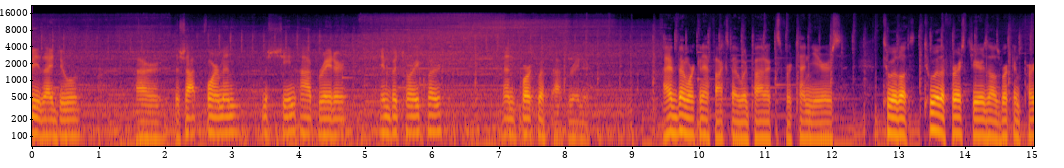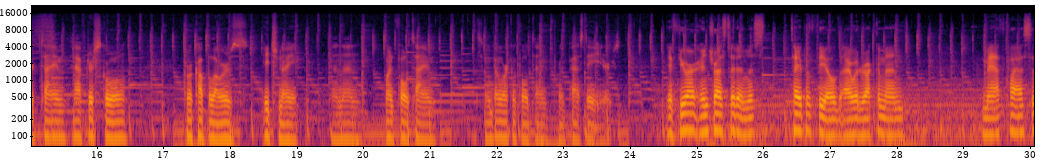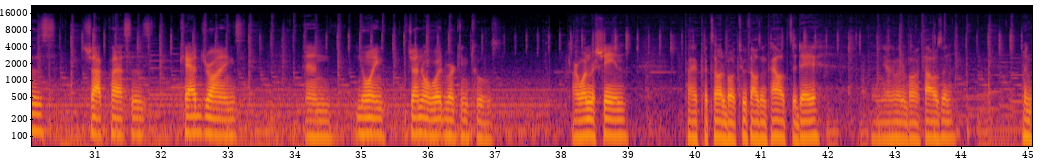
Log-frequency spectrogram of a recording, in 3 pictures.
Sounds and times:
Speech: 0:00.0 - 0:00.7, 0:01.6 - 0:06.2, 0:07.0 - 0:08.4, 0:09.5 - 0:12.2, 0:12.8 - 0:16.4, 0:17.4 - 0:21.1, 0:21.7 - 0:23.8, 0:24.6 - 0:28.2, 0:29.3 - 0:33.2, 0:34.1 - 0:37.1, 0:38.2 - 0:39.0, 0:39.8 - 0:41.9, 0:42.6 - 0:43.9
Music: 0:00.0 - 0:45.0.

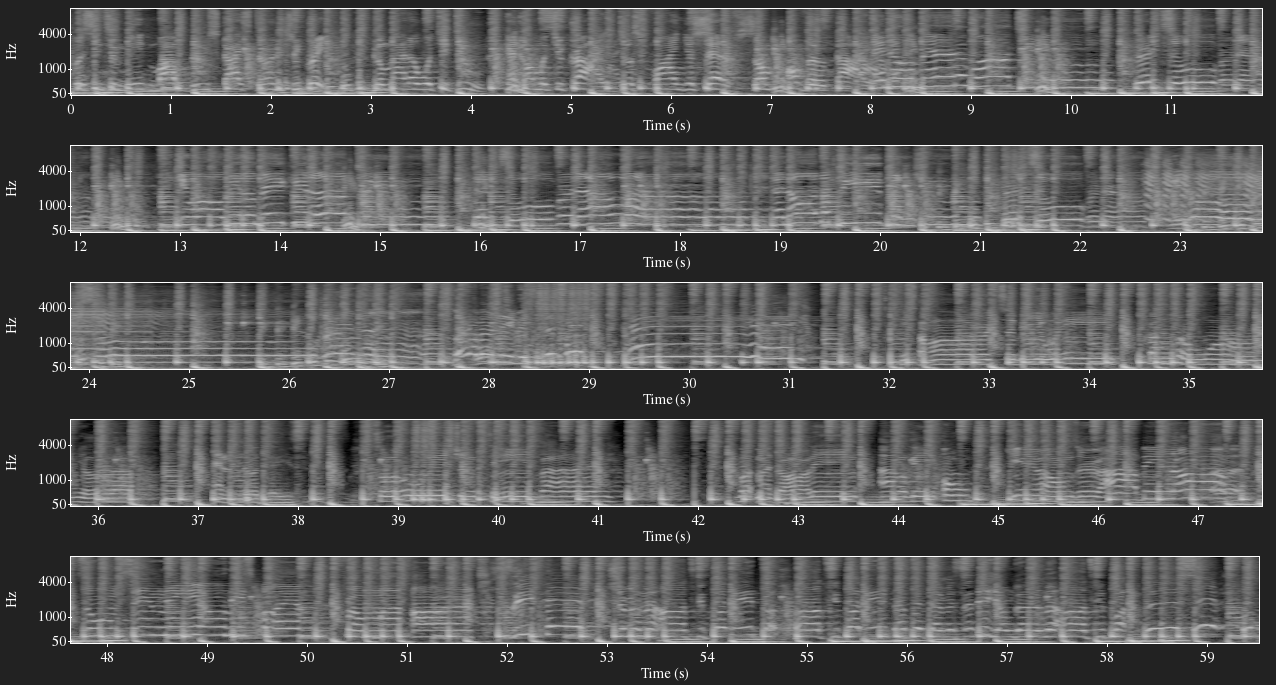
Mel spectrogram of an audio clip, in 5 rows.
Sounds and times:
Afrobeat: 0:00.0 - 0:59.5.

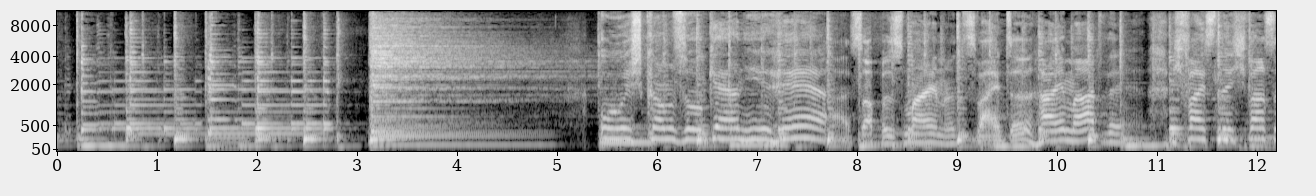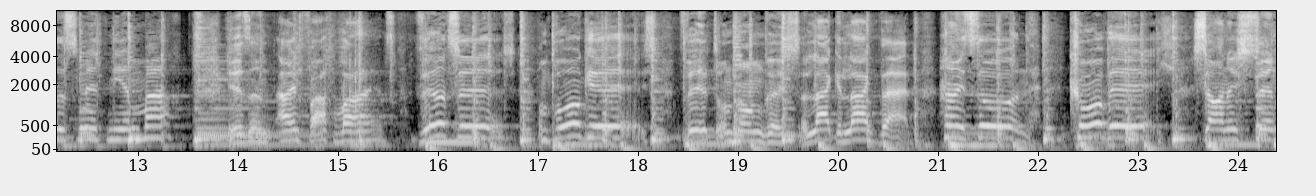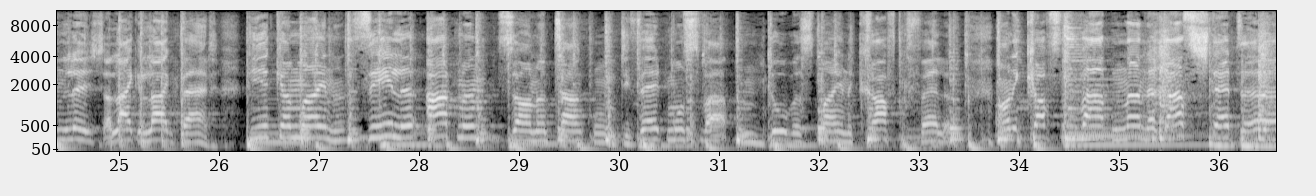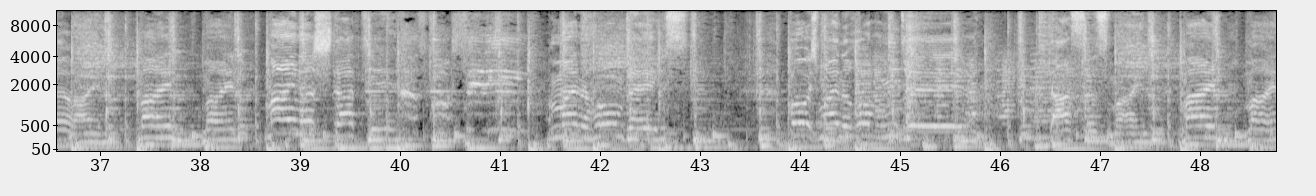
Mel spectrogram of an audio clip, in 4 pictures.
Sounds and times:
Music: 0:00.0 - 0:48.7.

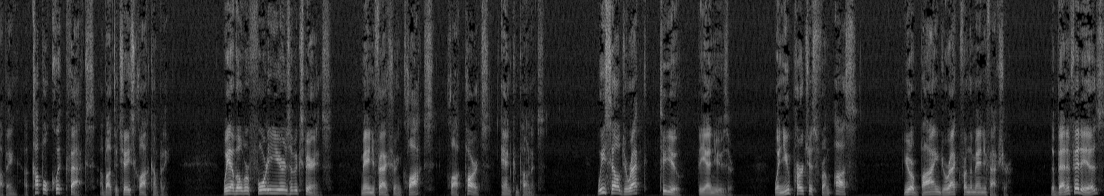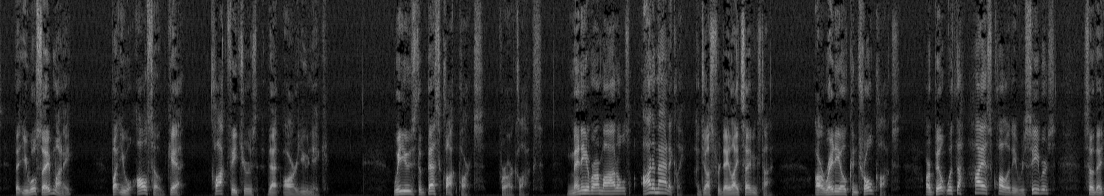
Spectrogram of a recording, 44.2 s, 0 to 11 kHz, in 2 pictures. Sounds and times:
Speech: 0:00.0 - 0:03.4, 0:04.4 - 0:10.9, 0:11.9 - 0:14.7, 0:15.5 - 0:17.2, 0:18.1 - 0:20.3, 0:21.0 - 0:23.6, 0:24.3 - 0:28.7, 0:29.9 - 0:37.6, 0:38.4 - 0:43.2, 0:43.8 - 0:44.1.

